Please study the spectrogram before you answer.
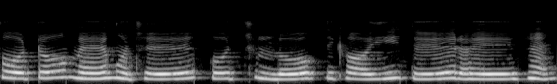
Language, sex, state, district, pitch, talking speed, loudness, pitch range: Hindi, female, Madhya Pradesh, Umaria, 265 Hz, 95 wpm, -13 LUFS, 250-280 Hz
